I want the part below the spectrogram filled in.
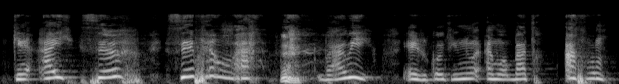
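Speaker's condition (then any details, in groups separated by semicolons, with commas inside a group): Down syndrome, trisomy 21; lifelong, mother taught reading and counting, father Emmanuel helped toward autonomy; 35 years old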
